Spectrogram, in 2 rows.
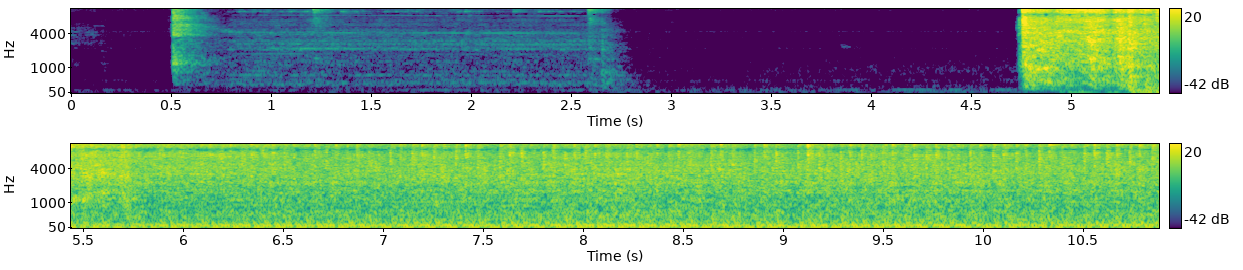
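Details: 2002 Harley-Davidson Road King Classic Twin Cam after cam chain tensioner replacement: the engine catches and settles into a deep, even lumpy idle with no chain rattle or slap. This is a normal idle; the cam chain noise is gone.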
